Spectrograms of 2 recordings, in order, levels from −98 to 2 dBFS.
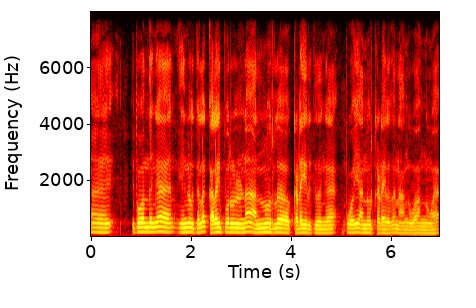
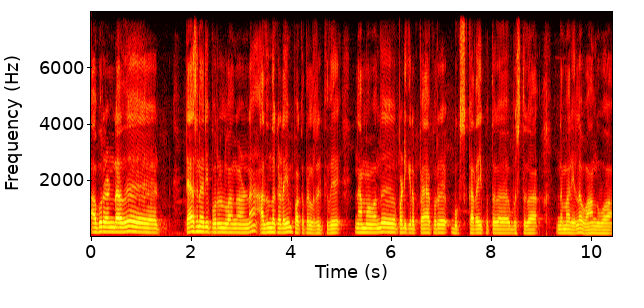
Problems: background sounds at intervals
